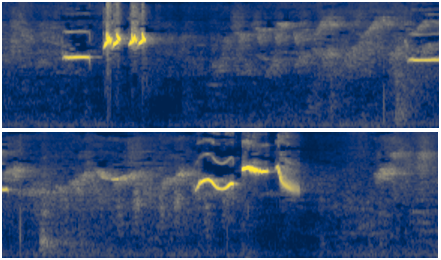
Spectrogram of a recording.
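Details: Pied bushchat in full, lively song for tutoring: sharp doubled chips, flat whistles and wavy looping slurs in uneven bursts, with quiet gaps between phrases.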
